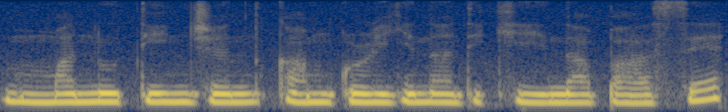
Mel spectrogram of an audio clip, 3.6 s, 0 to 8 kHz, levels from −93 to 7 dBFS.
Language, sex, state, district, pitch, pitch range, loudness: Nagamese, female, Nagaland, Kohima, 180 Hz, 180-185 Hz, -13 LUFS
